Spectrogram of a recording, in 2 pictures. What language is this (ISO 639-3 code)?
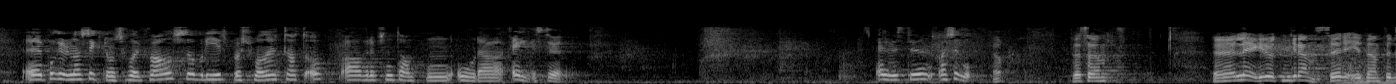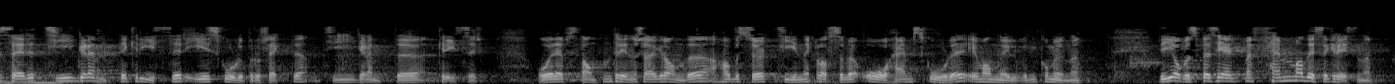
nor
